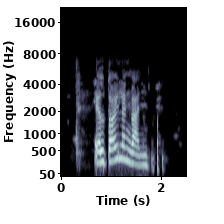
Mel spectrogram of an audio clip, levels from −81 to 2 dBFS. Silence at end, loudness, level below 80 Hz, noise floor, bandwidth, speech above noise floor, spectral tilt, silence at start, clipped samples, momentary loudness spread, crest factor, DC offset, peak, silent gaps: 0.55 s; -16 LUFS; -64 dBFS; -37 dBFS; 7.2 kHz; 22 dB; -6 dB/octave; 0.3 s; under 0.1%; 22 LU; 16 dB; under 0.1%; -2 dBFS; none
